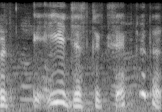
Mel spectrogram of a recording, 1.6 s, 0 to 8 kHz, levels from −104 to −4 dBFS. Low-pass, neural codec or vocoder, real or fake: 7.2 kHz; codec, 44.1 kHz, 7.8 kbps, DAC; fake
